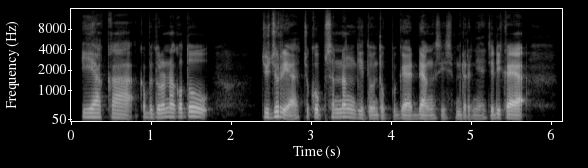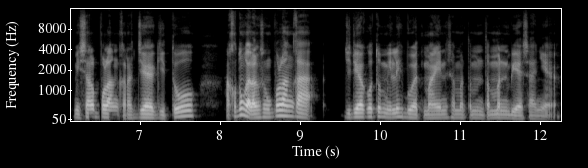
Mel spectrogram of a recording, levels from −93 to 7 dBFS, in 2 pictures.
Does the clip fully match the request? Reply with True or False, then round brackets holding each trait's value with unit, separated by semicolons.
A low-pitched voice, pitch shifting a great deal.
False (120 Hz; 3.8 semitones)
